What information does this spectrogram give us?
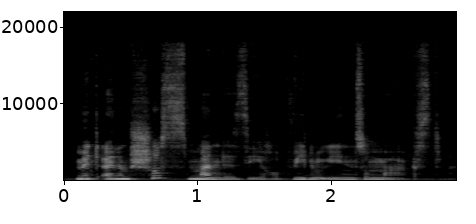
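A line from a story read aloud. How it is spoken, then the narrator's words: Calm, casual. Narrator (German): sagte Metatron ruhig, als würden sie gerade gemütlich in einem Café sitzen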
